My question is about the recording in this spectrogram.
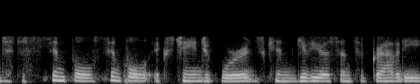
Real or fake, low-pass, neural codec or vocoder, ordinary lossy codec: fake; 3.6 kHz; vocoder, 22.05 kHz, 80 mel bands, WaveNeXt; Opus, 16 kbps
